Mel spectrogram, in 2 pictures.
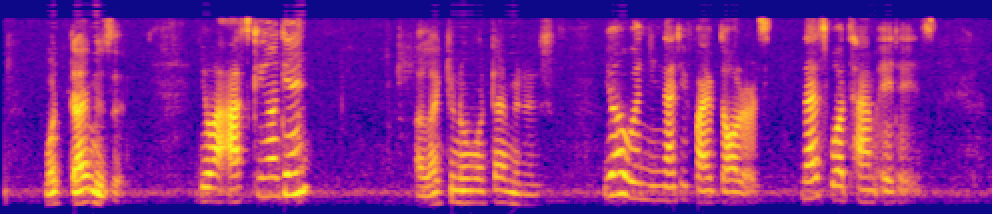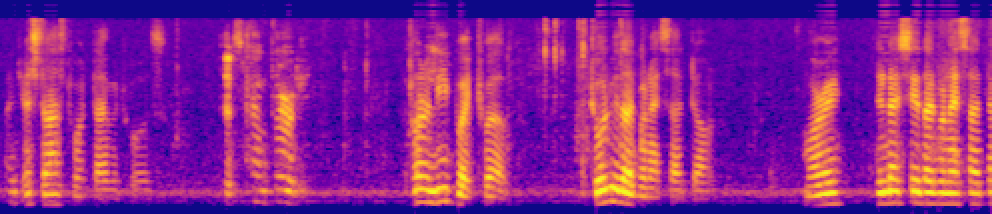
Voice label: three person stereo mic; stereo mic array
